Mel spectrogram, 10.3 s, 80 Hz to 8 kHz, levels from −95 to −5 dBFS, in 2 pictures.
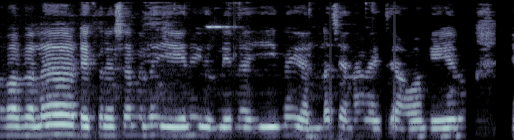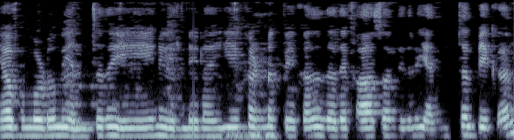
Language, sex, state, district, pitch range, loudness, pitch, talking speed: Kannada, female, Karnataka, Mysore, 165-180 Hz, -28 LUFS, 175 Hz, 120 wpm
